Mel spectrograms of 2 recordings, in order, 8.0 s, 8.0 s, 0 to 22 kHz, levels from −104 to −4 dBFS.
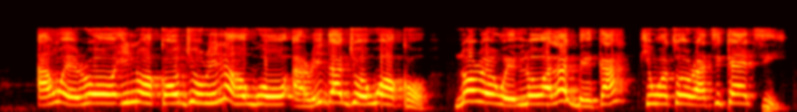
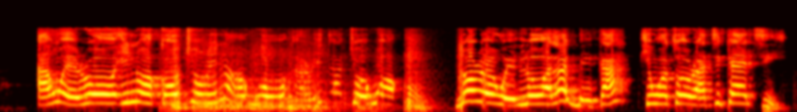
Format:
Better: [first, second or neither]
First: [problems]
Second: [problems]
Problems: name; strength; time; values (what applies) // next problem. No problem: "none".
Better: first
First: none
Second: noise reduction (neural mask model RNNoise)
